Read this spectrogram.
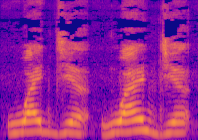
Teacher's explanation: huruf jim bila dia mati di tengah kalimah begini, kita kena lantunkan dia.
